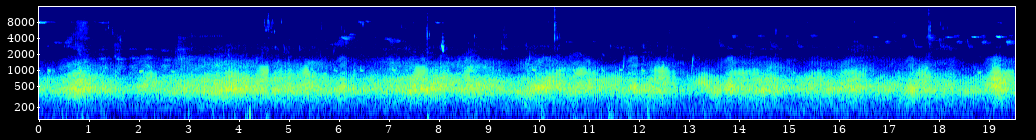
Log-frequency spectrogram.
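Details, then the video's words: Many frogs croaking together at an Estonian pond in spring. The chorus is a thick, unbroken rattle that swells in pulses every second or two, with scattered faint bird chirps and twitters overhead. "Расслабляющее пение птиц и лягушек, весна"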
